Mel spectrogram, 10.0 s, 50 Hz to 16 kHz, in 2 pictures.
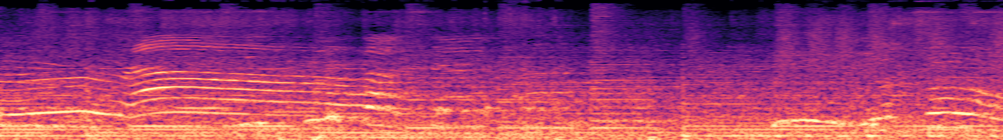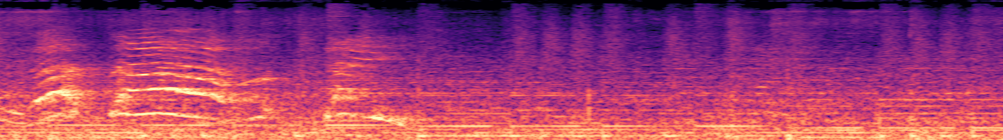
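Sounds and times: background music: 0.0s - 10.0s
young children calling out: 5.1s - 7.1s.

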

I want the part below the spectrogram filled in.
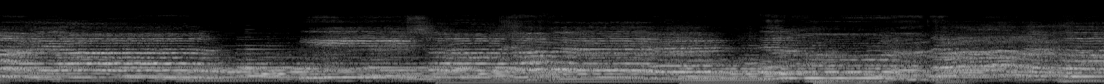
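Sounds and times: woman singing: 0.0s - 2.2s, 3.0s - 11.0s
voices singing along: 0.0s - 11.0s.

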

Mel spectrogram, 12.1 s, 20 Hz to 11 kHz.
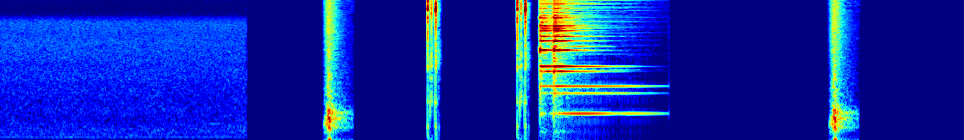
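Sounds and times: quick double click: 5.4s - 5.6s, 6.4s - 6.7s
bell chime ringing: 6.8s - 8.4s.

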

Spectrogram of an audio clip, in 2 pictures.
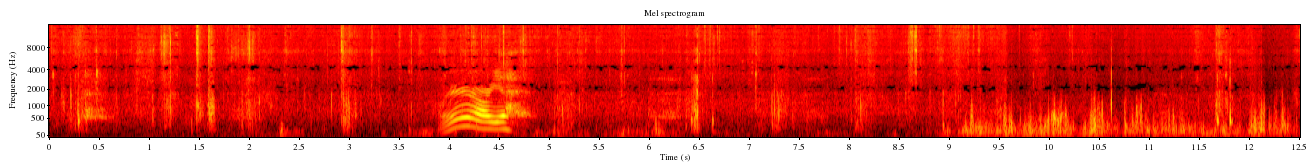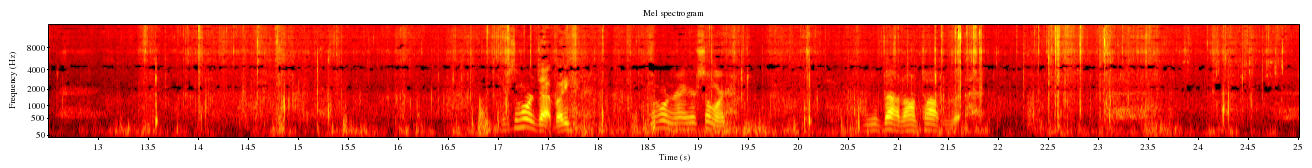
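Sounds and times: twigs snapping: 0.0s - 10.8s, 11.5s - 12.7s, 13.3s - 25.0s
branches scraping: 0.0s - 25.0s
footsteps crunching through brush: 0.0s - 25.0s.

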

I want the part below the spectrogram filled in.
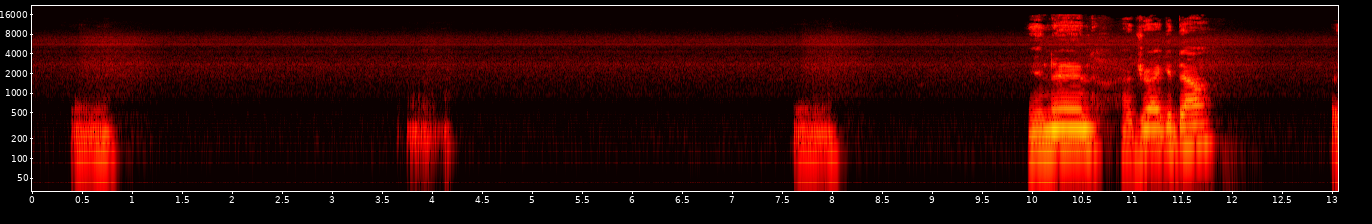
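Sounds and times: man humming or grunting: 0.4s - 0.8s, 7.6s - 8.1s.

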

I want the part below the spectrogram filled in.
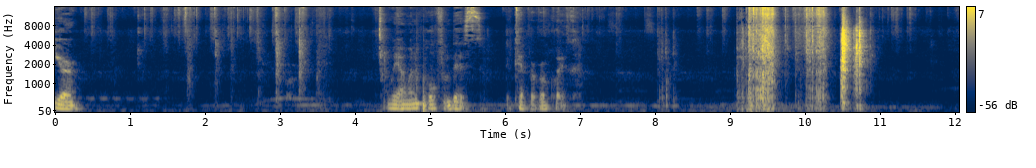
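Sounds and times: deck of cards shuffling: 9.1s - 10.9s.

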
